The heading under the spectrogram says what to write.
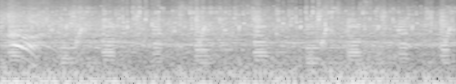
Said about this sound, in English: first turn on the water.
